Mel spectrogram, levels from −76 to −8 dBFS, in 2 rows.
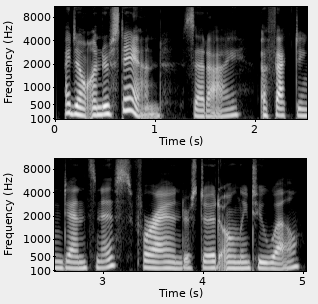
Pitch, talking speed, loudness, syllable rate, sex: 195 Hz, 155 wpm, -20 LUFS, 5.0 syllables/s, female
